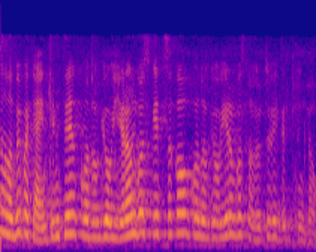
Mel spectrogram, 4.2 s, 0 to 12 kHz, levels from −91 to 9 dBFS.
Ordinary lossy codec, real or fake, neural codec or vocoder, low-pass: AAC, 64 kbps; fake; codec, 16 kHz, 6 kbps, DAC; 7.2 kHz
